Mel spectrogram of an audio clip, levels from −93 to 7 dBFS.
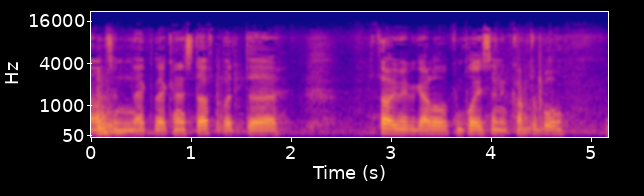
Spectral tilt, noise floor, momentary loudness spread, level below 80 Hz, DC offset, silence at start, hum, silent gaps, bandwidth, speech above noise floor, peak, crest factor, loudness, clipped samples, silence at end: -4 dB/octave; -46 dBFS; 21 LU; -70 dBFS; under 0.1%; 0 s; none; none; 15 kHz; 24 dB; -4 dBFS; 20 dB; -22 LUFS; under 0.1%; 0.1 s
